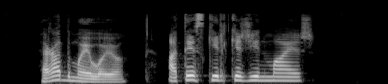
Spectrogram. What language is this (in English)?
Ukrainian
